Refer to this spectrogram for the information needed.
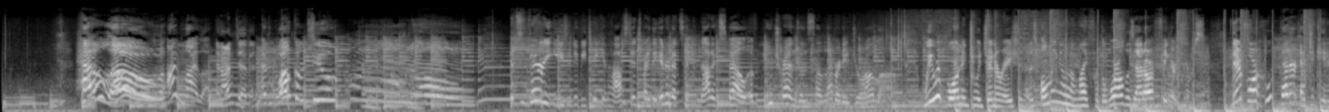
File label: Trailer with Music; LIHSA Student Podcasts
